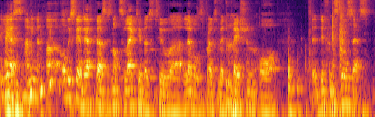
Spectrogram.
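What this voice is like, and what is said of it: Put-on posh fantasy accent. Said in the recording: “You tell from the accent. ... Posh tabaxi. ... Posh tabaxi by accident, yes. It sort of merged the two together”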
